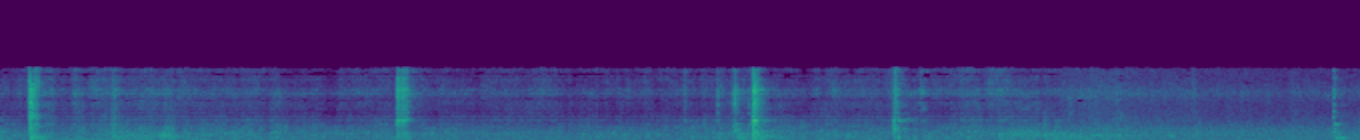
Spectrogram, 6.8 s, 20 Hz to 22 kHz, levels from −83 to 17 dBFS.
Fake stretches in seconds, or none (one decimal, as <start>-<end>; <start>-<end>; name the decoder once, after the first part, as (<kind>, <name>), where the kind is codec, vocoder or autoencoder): 0.0-5.3 (codec, HILCodec)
